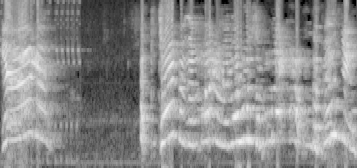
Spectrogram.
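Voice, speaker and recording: Someone uses a put-on character voice at an extremely high pitch, moving at a moderate pace. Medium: fan dub. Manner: shouting, emphatic.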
